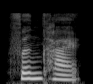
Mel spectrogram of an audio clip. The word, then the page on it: 分开: fēn kāi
